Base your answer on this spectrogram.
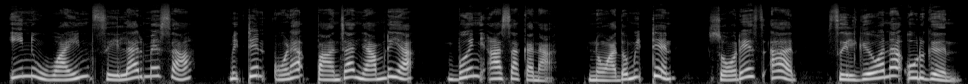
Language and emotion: Santali, surprised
